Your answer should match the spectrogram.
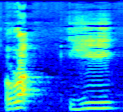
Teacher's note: رأی، را فتح، حمزہ سکون، را، را، حمزہ باریک ہے، را موٹا ہے، حمزہ کو موٹا نہیں کریں گے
